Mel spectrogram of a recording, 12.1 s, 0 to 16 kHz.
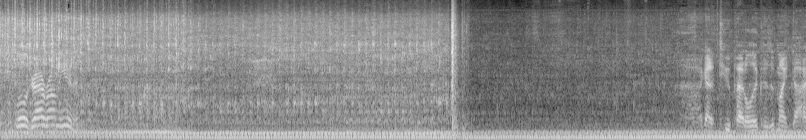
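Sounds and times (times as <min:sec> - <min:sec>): car engine idling: 0:00.0 - 0:12.0
sharp clunk: 0:06.7 - 0:07.2.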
